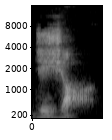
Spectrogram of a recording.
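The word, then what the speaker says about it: Dzyan: And it's spelled, I think, Dzyam, but it's pronounced Dijon, like the mustard.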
